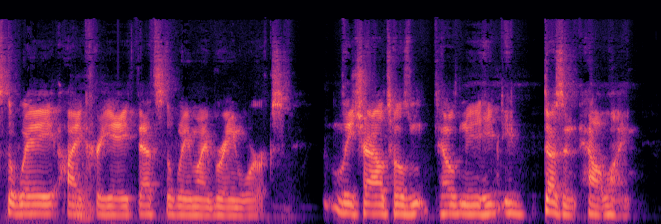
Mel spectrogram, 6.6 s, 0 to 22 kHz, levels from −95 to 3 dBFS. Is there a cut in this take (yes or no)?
no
